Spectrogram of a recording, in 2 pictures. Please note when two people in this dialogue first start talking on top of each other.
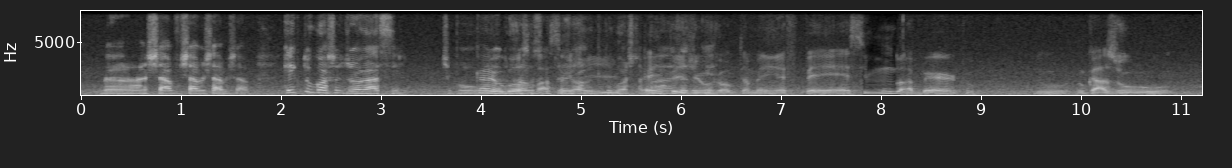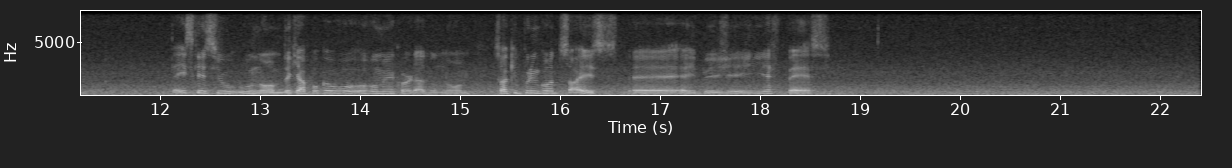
4.0 s

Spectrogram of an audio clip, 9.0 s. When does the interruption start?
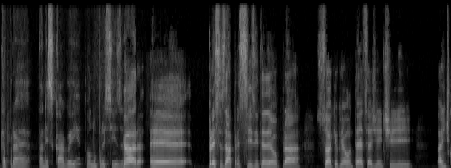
none

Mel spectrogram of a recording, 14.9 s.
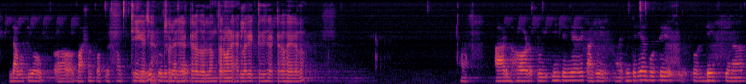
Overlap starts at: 2.6 s

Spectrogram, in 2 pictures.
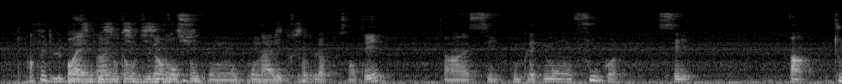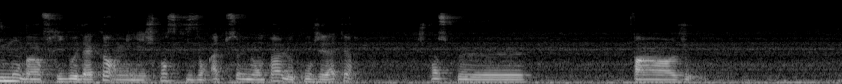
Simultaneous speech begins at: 0.7 s

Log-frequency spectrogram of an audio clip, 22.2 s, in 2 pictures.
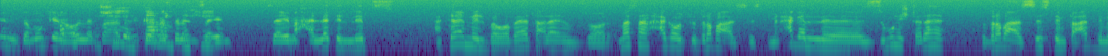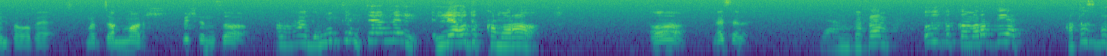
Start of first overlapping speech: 0.9 s

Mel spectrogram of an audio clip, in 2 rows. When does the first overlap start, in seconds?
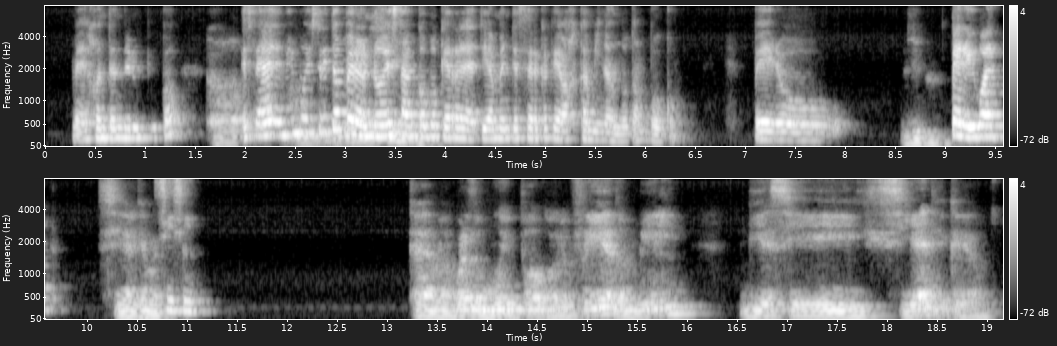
2.3 s

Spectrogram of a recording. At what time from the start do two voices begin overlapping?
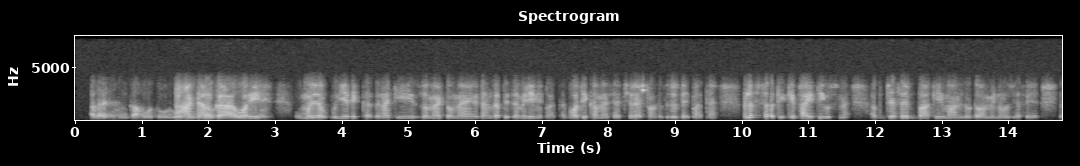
1.5 s

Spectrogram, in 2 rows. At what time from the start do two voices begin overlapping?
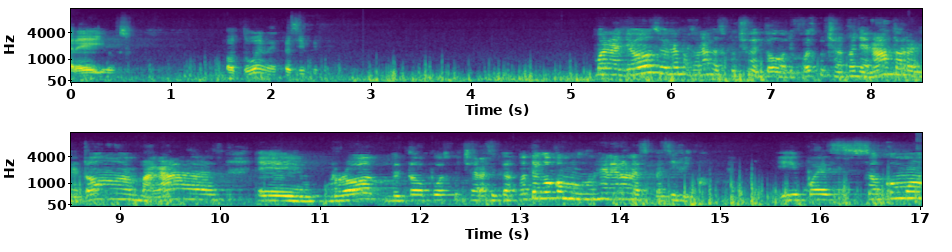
none

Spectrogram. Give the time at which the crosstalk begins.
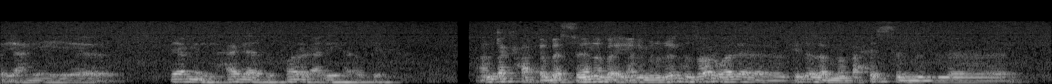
none

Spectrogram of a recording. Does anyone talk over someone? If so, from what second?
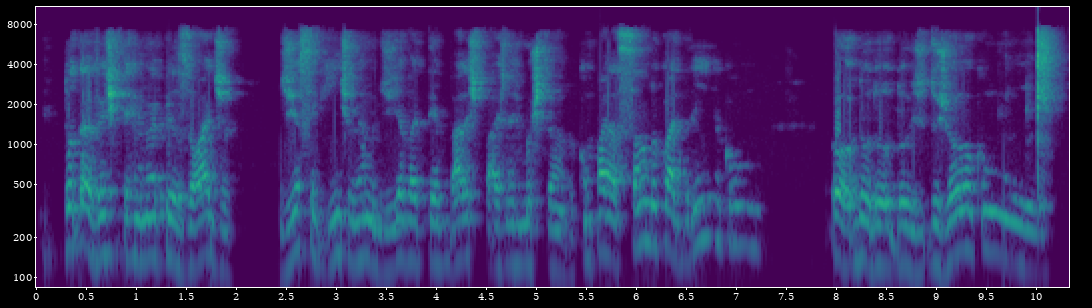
none

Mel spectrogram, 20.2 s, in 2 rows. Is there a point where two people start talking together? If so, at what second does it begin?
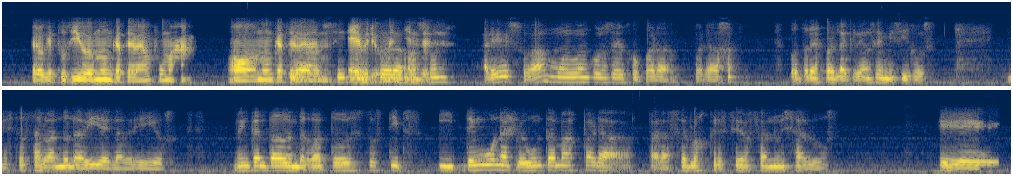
2.8 s

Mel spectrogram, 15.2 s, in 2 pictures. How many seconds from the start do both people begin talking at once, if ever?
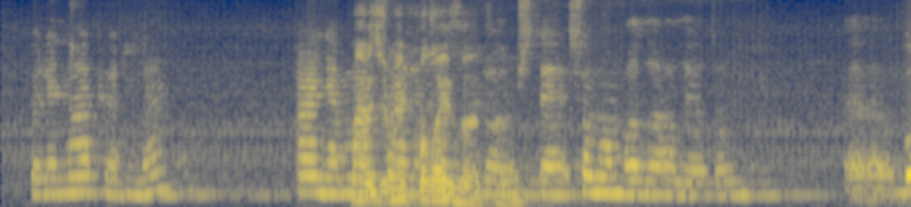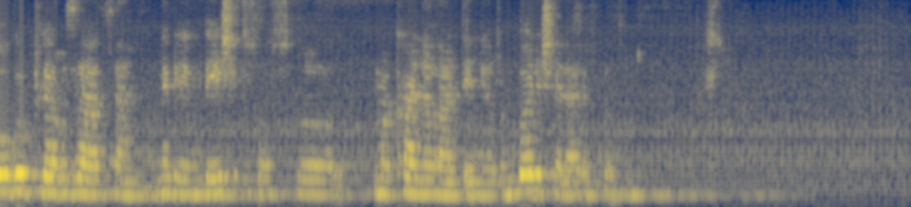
2.9 s

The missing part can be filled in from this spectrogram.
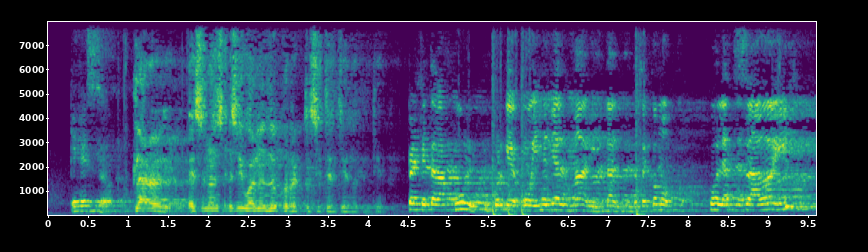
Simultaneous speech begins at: none

